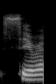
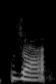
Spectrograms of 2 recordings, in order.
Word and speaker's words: Zara: add on, I'll let Sarah ask another question. Sorry, I forgot to lower my hand. Oh, no worries. I'm sorry if I'm pronouncing this wrong. Zara? Zara, yeah.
